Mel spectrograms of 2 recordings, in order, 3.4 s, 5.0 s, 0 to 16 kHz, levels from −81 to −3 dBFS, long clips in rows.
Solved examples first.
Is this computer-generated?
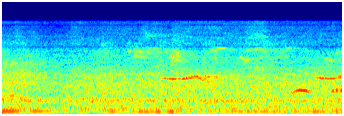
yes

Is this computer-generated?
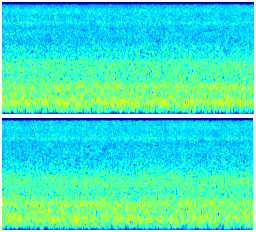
no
